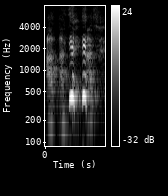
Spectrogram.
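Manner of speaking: laughing through the words; can't stop chuckling while confessing; real laughter breaking up the words. Real, not acted. Laughs while admitting lie.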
